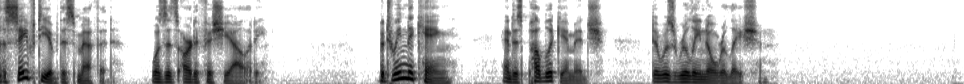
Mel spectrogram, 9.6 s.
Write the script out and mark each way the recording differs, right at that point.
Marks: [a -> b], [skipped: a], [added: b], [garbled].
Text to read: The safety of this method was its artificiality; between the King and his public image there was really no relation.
The safety of this method was its artificiality; between the King and his public image there was really no relation.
